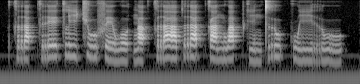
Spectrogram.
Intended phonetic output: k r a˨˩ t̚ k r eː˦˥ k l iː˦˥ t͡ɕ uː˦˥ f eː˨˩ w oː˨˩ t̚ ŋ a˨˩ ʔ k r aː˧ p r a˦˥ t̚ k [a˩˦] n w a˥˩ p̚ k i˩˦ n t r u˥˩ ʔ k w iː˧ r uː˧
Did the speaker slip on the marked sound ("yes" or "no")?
yes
